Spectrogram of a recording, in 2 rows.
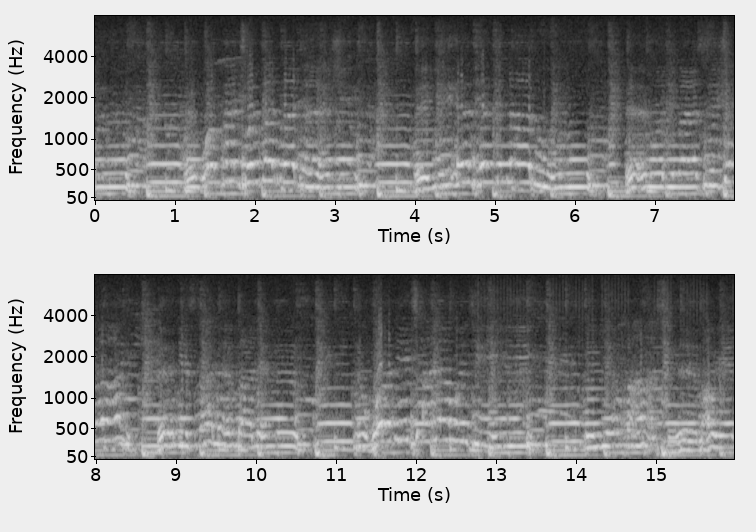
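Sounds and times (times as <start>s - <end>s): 
Ethiopian musicians playing at a restaurant in Addis Ababa: 0.0s - 15.9s.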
